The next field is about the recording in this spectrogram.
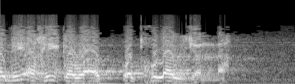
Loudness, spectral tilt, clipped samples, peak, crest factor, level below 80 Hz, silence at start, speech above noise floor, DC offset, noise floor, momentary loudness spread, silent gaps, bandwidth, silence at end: -5 LUFS; -4.5 dB/octave; 8%; 0 dBFS; 6 dB; -32 dBFS; 0 s; 24 dB; under 0.1%; -29 dBFS; 9 LU; none; 11 kHz; 0.1 s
